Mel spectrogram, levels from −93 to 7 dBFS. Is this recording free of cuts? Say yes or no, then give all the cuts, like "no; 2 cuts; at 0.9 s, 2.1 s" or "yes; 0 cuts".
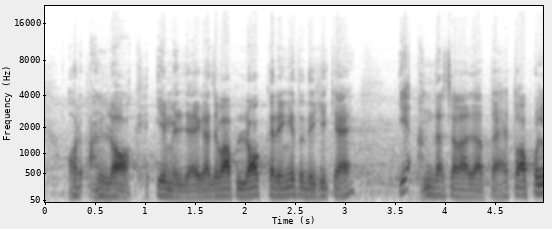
yes; 0 cuts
